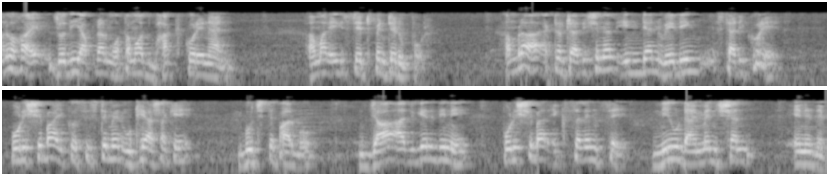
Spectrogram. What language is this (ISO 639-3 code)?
ben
